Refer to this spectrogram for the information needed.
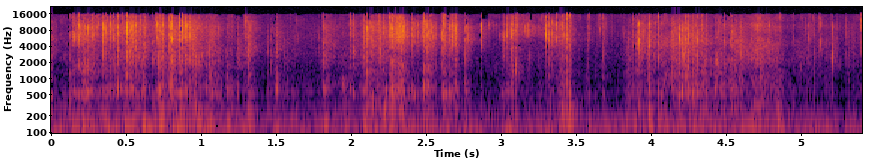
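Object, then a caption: Fabric eye mask covered in flip sequins. A small fabric eye mask covered in flip sequins, worn over the eyes of a mannequin head, is scratched and rubbed with long purple fingernails. It makes a dense, bright, crinkly scratching in overlapping bursts that swell and fade, over a faint steady low hum.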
